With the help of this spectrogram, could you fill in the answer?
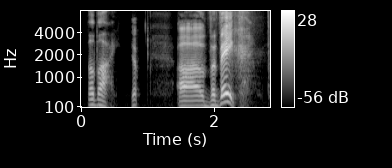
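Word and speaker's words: Vivek: right bye-bye yep uh vake rhymes with cake oh boy was on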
